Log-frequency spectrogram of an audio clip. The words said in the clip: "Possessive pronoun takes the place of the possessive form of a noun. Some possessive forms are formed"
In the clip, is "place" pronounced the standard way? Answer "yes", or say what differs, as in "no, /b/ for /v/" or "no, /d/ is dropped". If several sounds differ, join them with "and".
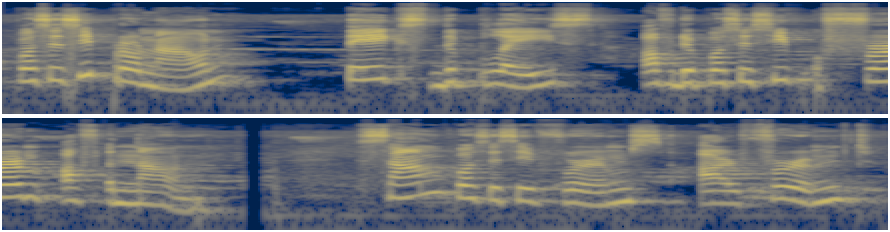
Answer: yes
